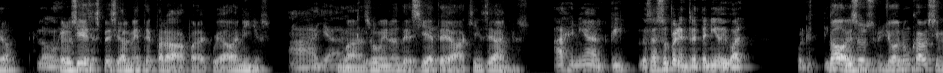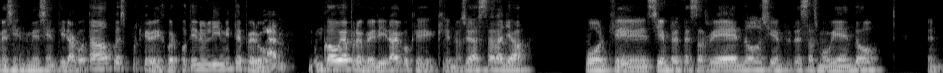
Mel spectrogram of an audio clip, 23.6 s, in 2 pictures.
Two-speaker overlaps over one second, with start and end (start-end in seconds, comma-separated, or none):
none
